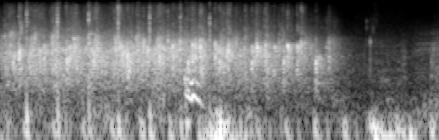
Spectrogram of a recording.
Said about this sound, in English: So one round of applause for the steering committee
